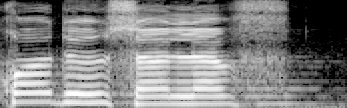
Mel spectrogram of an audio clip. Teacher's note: دال ساکن کو ہلا کر پڑھیں گے، قاف حروف مستعلیہ میں سے ہے، موٹا پڑھیں گے۔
